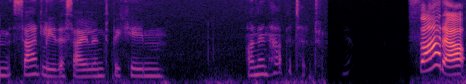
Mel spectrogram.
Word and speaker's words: Fara: Fara, or Fay-ra, as the locals call it, the correct pronunciation.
